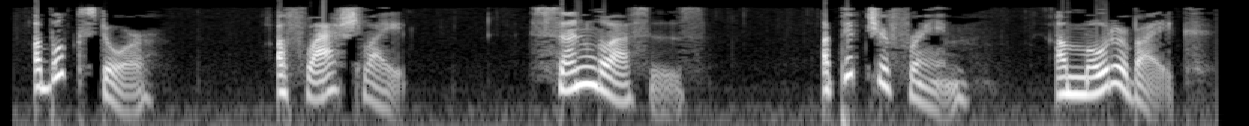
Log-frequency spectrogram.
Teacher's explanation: with a compound noun you have two nouns together noun noun and the first one is sharply stressed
